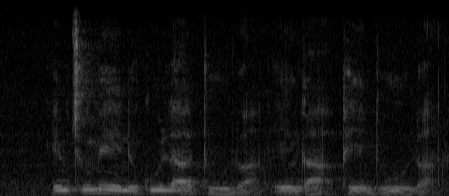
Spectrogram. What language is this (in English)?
Zulu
